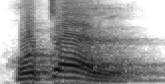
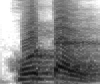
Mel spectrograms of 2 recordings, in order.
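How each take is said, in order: First: "होटल" ending in a full -el; English pronunciation. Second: "होटल" with a weak last vowel; short, reduced ending on "होटल"; everyday wrong pronunciation. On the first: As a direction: say "होटल" as ho-TELL. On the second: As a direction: say "होटल" as HO-tul. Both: Shown as a demonstration. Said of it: "होटल बोलते हुए देखोगे".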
